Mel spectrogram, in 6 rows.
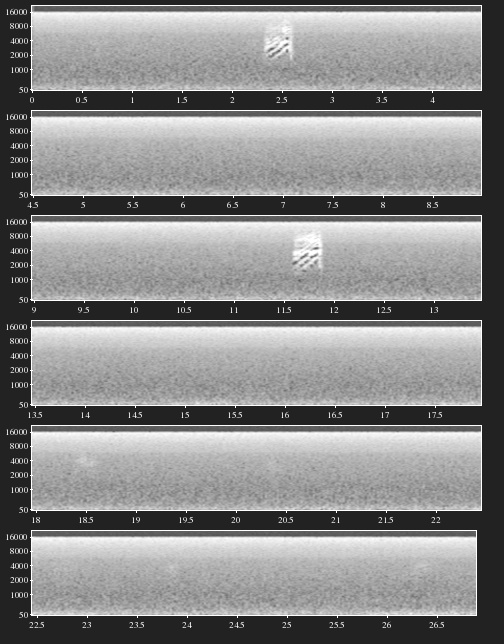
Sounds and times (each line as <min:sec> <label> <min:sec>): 0:02.4 Birds call/response 0:02.6
0:11.6 Birds call/response 0:11.9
